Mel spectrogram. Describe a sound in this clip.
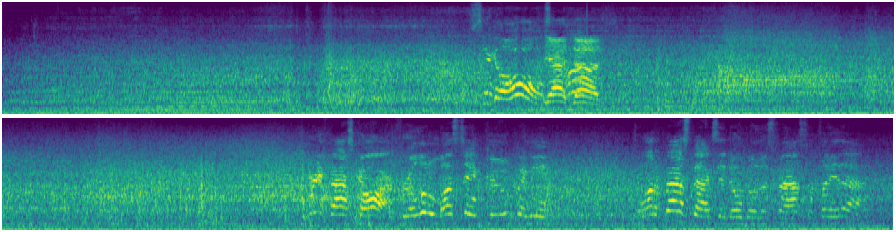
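Wind and road noise roar past the open car window.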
